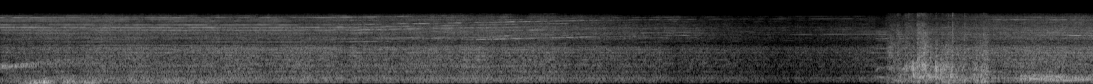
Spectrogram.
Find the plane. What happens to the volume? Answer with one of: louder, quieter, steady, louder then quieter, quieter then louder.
quieter then louder.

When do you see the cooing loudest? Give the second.
9 s.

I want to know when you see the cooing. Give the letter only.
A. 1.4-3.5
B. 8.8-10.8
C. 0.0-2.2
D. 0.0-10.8
B.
